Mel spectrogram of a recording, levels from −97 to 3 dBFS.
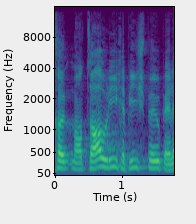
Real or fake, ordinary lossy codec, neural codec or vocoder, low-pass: fake; none; vocoder, 44.1 kHz, 128 mel bands every 256 samples, BigVGAN v2; 14.4 kHz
